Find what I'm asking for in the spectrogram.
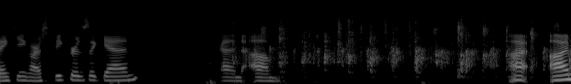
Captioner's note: audience clapping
